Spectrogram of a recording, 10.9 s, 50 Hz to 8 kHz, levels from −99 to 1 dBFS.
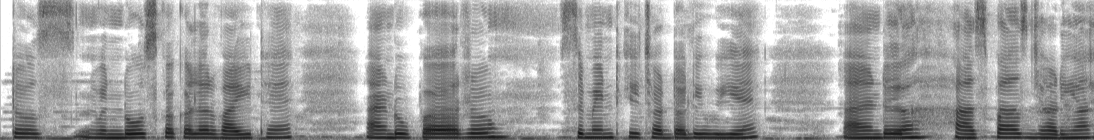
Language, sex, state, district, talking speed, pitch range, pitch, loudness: Hindi, female, Maharashtra, Chandrapur, 100 wpm, 205-225 Hz, 215 Hz, -15 LUFS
